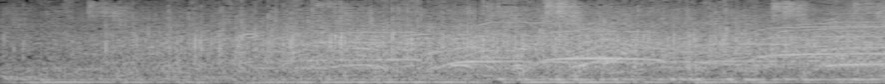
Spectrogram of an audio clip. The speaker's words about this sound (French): Bravo en stéréophonie. C'est l'accueil que j'espère pour la Lettonie.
